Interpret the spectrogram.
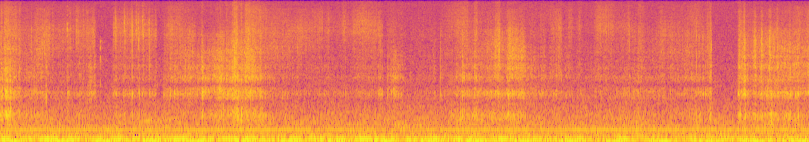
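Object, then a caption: Cloth-covered hardcover book with embossed emblem. A long fingernail traces the embossed silver foil dragon emblem on the black textured cloth cover of a large square hardcover book. A quiet, continuous scratchy rustle and crinkle runs throughout, with brighter scraping bursts over a steady low hum.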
